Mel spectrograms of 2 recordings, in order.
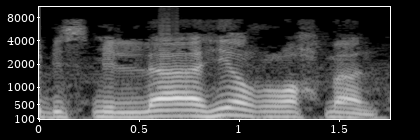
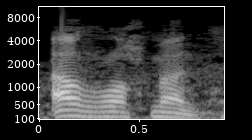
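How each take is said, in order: First: Bismillahir Rahman joined, hi running into R; linked, A dropped. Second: Ar-Rahman starting on a clear A; standalone, A sounded. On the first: Teacher showing students Bismillahir Rahman in liaison. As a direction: link Bismillahir Rahman without a new A. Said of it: "dans la liaison de la Fatiha". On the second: Teacher showing students Ar-Rahman as a standalone word. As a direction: begin Ar-Rahman afresh with its vowel. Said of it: "je mets le mot tout seul". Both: Shown as a demonstration.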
